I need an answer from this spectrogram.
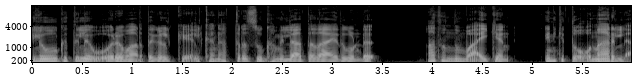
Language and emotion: Malayalam, sad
